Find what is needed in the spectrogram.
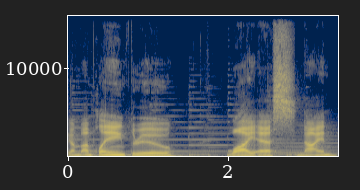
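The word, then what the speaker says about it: Ys IX: Like, I'm playing through YS9, pronounced Yeast9.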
